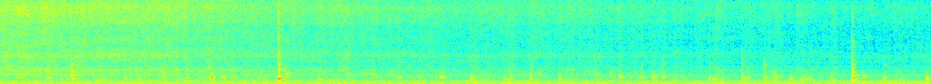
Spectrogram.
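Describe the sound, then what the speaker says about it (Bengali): Mustard and poppy seed spice paste frying in a pan for prawn malai curry, a steady dense sizzle with faint scraping stirs throughout, close and alone without voices. "আগে প্রথমে কিন্তু এই মশলাটা একটু কষিয়ে নিতে হবে"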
